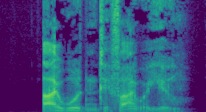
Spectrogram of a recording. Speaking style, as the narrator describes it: said David coldly

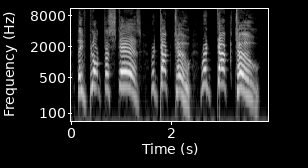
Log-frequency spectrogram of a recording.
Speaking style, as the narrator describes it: a voice shouted

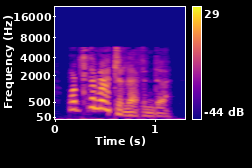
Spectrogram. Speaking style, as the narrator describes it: said Hermione anxiously

